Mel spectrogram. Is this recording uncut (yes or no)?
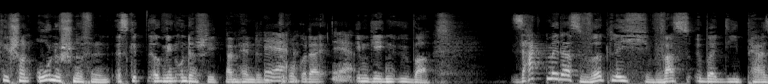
yes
